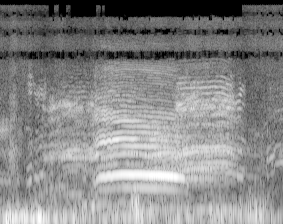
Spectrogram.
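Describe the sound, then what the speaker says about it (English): Lambs bleat loudly and close by while searching for their mothers among sheep and cattle on a grass-fed farm, one long wavering cry rising over a background of scattered animal calls. "It'll be mass chaos here for a while till all the lambs find Mama."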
